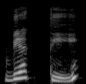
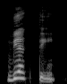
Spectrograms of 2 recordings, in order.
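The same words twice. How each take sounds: First: व्यक्ति ending on long "tee"; mispronounced final vowel. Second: Said in the usual way. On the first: Shown as a demonstration. Teacher showing a common error, व्यक्ति with long final vowel. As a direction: stretch the last vowel of व्यक्ति. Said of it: "अशुद्ध". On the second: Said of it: "शुद्ध".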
